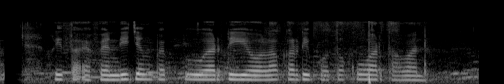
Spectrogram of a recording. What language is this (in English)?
Sundanese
